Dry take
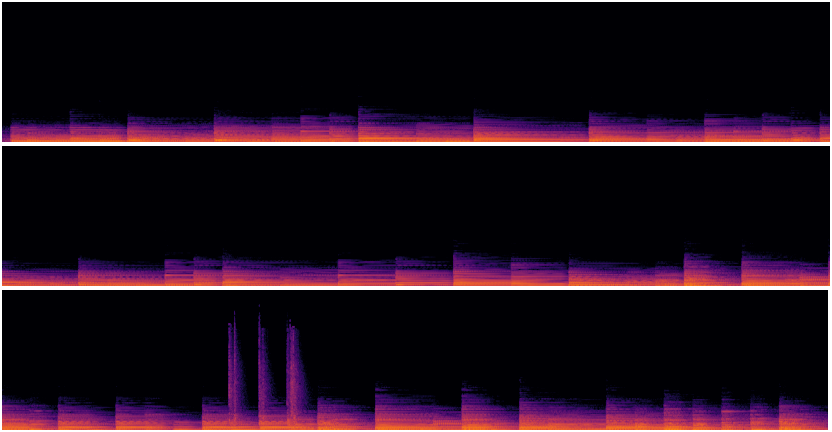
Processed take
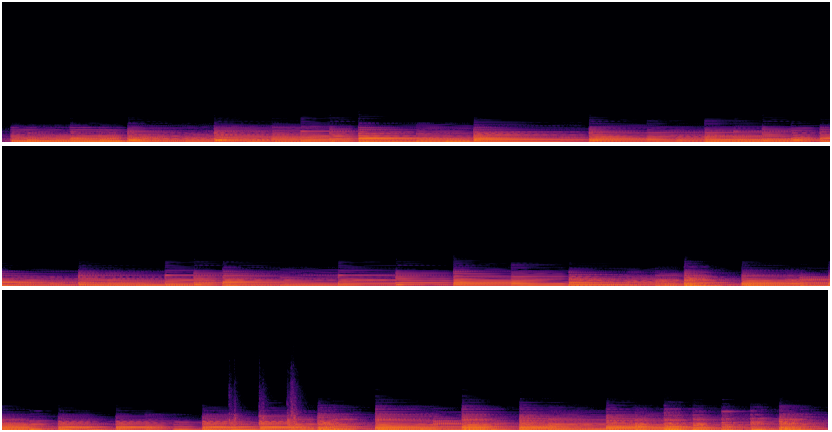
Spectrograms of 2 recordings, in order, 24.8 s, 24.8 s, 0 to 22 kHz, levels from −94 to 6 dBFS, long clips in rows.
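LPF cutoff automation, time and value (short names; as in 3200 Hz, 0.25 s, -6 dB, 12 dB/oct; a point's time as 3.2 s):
15.11 s 1800 Hz
15.51 s 1100 Hz
18.13 s 1100 Hz
18.64 s 1900 Hz
19.32 s 2800 Hz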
